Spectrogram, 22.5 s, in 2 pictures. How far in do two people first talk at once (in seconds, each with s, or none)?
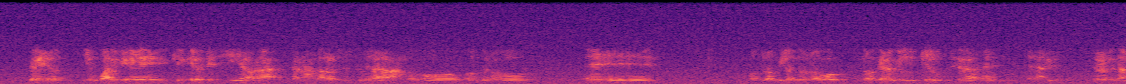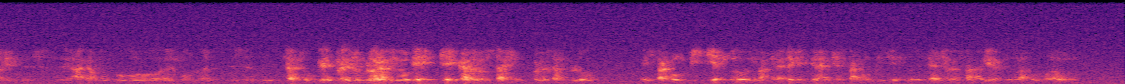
none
